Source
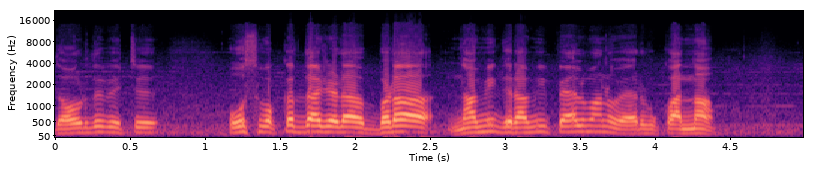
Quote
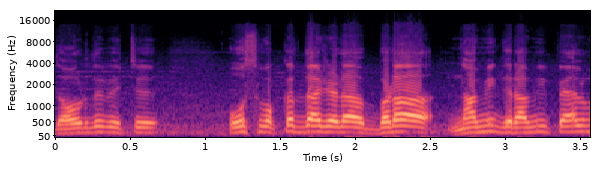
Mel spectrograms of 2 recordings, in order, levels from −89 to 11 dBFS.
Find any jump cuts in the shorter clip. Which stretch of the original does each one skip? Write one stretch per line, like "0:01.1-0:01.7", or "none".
none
